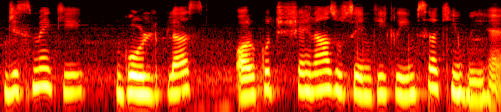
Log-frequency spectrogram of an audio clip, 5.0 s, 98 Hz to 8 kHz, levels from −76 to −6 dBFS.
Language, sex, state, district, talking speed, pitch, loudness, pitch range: Hindi, female, Madhya Pradesh, Dhar, 155 wpm, 210 Hz, -19 LUFS, 200-230 Hz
